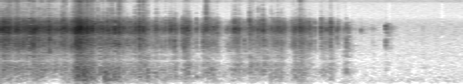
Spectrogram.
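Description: Thin clear plastic bag crinkling and crackling as it is pulled open by hand, loudest about a second in, stopping about three and a half seconds in.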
